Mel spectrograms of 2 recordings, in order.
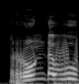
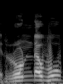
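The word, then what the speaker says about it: rendezvous: चलिए चलिए रोंडाव बोला जाता है। इसकी स्पेलिंग चेक कर लीजिएगा भाई। रोंडाव बोला जाता है या सीक्रेट मीटिंग हो गई है।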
